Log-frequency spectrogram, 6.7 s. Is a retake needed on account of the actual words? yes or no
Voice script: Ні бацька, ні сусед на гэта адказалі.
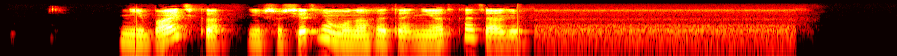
yes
